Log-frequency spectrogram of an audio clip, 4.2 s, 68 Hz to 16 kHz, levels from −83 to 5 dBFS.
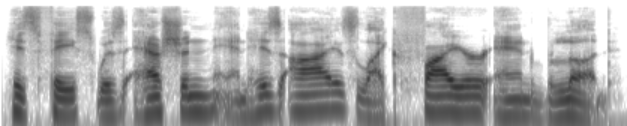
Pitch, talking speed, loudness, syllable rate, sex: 110 Hz, 160 wpm, -20 LUFS, 3.0 syllables/s, male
